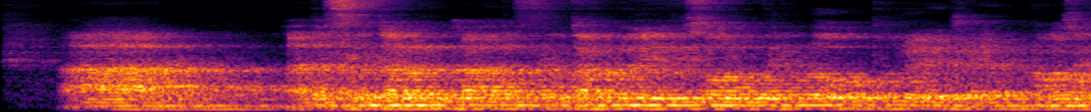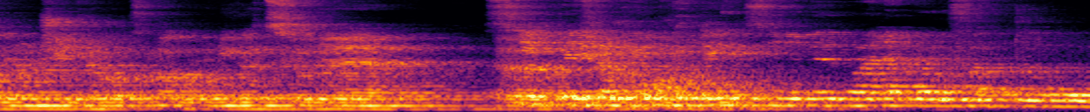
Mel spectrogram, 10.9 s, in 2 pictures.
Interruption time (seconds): 8 s

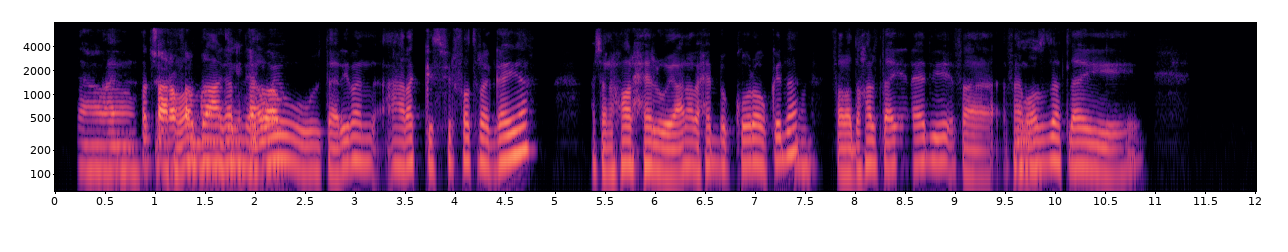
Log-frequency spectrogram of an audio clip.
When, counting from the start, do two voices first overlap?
1 s

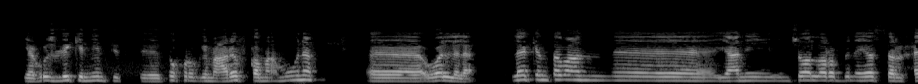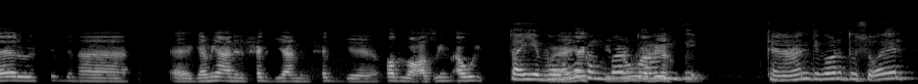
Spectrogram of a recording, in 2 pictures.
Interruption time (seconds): 15 s

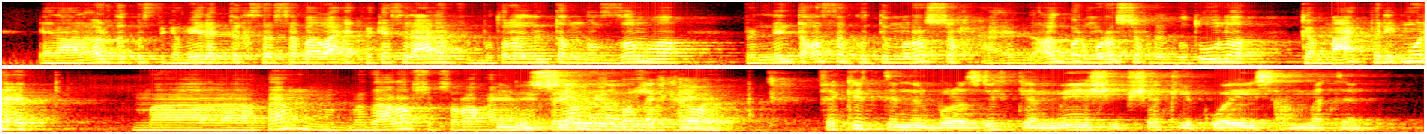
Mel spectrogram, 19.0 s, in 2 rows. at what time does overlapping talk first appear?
13 s

